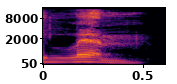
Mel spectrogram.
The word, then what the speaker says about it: limb: And remember that in pronunciation terms here, we don't pronounce the B, okay? We don't say limb, we say limb.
